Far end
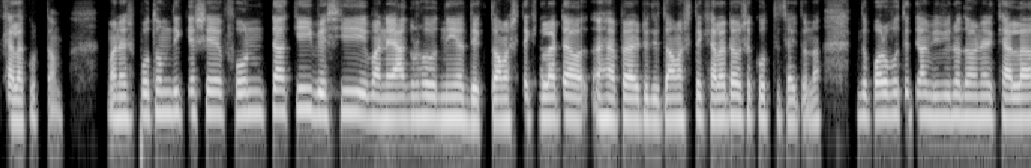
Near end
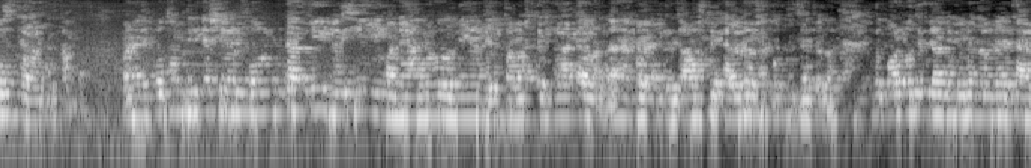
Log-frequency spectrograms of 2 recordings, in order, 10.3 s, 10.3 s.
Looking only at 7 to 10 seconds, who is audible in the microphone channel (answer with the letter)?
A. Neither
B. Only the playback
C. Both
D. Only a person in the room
B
